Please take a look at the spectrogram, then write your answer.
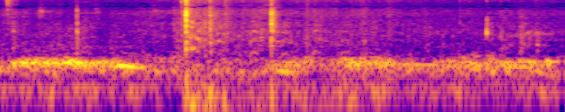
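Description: Soft, low coos of pet flying pigeons repeat close by, along with a few light taps and rustles, and no one speaks.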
